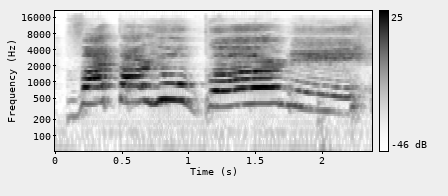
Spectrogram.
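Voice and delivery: very slow, high, sing-song holler; exaggerated mock shout. Repeating for someone who can't hear, huge drawn-out mock shout. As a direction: bellow each word slowly, hammed up. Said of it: "she can't hear you".

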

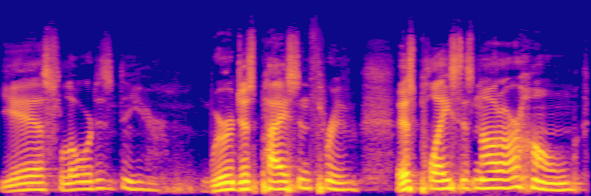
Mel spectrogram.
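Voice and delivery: drawn-out, rising revival cry; Bible Belt believer. Acted. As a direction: stretch it out like an old-time church testimony. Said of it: "the middle of the Bible Belt".

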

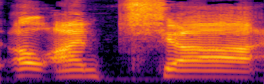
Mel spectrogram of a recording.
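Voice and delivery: slowly stretched, unfinished Cha; imitating someone taking way too long; drawn-out stall. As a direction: stall on the name, holding the vowel. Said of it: "takes way too long".

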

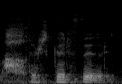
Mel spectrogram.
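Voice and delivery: low, soft voice of a poor woman finding food; soft hushed delight. Retold or imitated. Preacher voicing Ruth finding grain, soft hushed delight. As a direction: breathe it like a quiet discovery.

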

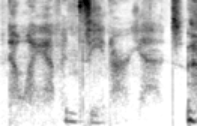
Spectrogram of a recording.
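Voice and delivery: unvoiced secretive whisper. A kid hiding his talk from his mother, whispering. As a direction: hush it so mom can't hear. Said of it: "but then he whispers".

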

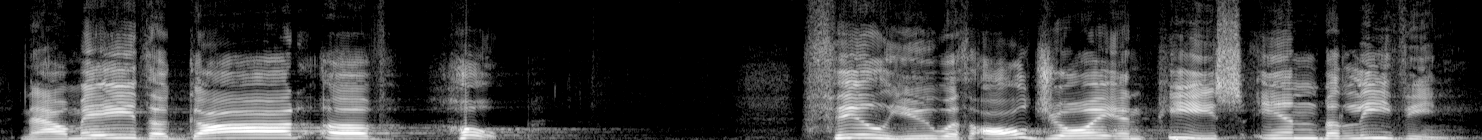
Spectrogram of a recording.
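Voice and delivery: slow, solemn reading of the verse; scripture reading. Real, not acted. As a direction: read the blessing slowly and gravely. Reads scripture aloud.

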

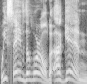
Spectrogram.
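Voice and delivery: a mock Brit crowing, in a poor British accent; bad British accent. Podcast host mocks British pride in a bad British accent. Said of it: "It's not a very good British accent".

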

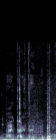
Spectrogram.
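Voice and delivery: unvoiced whispered aside. Real, not acted. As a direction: breathe it as a secret.

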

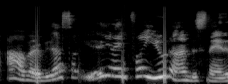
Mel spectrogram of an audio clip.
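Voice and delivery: ordinary talk

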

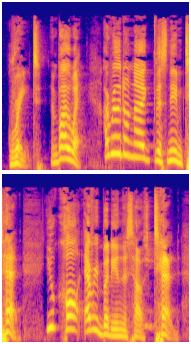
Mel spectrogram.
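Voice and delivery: high, loud insistent cat voice; the cat stakes its claim; demanding cat. Acted. Cat Ted demands his own name from Salim, insistent cat.

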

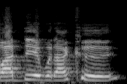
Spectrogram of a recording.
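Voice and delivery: mock crying. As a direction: fake a man crying in the car. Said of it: "when you cry in the car".

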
